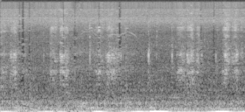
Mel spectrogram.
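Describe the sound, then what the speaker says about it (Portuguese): A pen scratches out numbers by hand on paper in short, quiet strokes with brief pauses, close by and faint, with no voices. "Então, vou só escrever aqui embaixo."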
